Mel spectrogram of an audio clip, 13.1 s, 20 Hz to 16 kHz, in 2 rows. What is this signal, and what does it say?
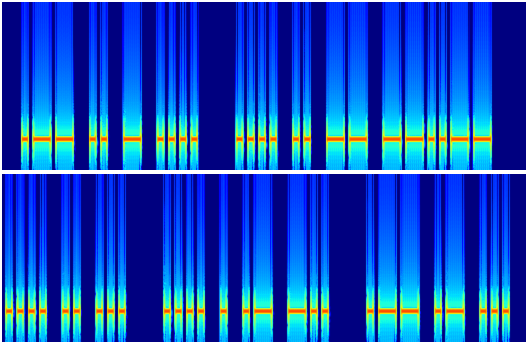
Morse code, heard as a keyed tone, about 17 wpm, 700 Hz. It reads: WITH HIM, HIS HEAD WAS
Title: Sentences from Top 1000 Words - Review Part 2 - 17wpm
